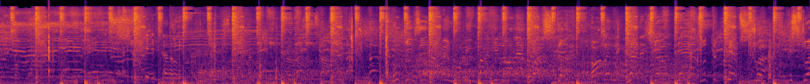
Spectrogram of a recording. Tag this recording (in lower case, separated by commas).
skateboard, music, speech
